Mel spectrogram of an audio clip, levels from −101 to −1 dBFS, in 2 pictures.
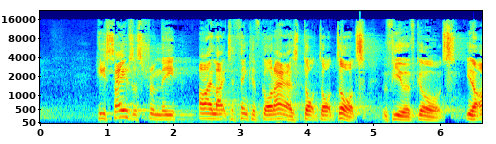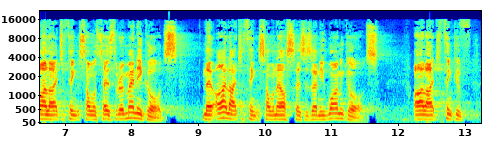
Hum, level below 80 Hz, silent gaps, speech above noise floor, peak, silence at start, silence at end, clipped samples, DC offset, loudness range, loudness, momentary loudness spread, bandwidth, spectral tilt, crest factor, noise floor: none; -60 dBFS; none; 35 dB; 0 dBFS; 0.85 s; 0.05 s; under 0.1%; under 0.1%; 3 LU; -16 LUFS; 9 LU; 16.5 kHz; -2 dB/octave; 18 dB; -52 dBFS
